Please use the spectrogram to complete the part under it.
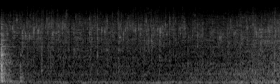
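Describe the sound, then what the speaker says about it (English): Skirt steak searing in a pan gives a soft, steady sizzle that starts slightly louder, then settles into an even hiss with no voices. "So this is really good for as far as pan searing."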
